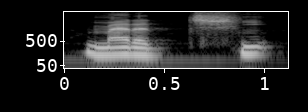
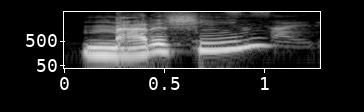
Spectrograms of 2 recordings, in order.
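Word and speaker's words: Mattachine: Yeah, how do you pronounce it? Okay, T's. Matachina?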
